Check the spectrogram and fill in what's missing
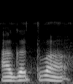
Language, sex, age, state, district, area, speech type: Sanskrit, female, 45-60, Maharashtra, Nagpur, urban, spontaneous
